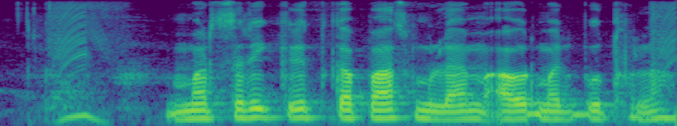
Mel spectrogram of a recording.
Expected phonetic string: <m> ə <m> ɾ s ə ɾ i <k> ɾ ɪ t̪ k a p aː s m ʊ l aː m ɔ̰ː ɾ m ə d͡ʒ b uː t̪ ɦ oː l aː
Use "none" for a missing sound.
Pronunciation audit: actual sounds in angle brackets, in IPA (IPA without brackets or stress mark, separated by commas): m, none, k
